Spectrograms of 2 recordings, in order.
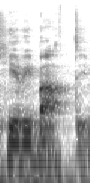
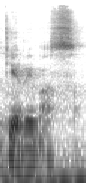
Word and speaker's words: Kiribati: Eh, och om man inte känner igen namnet Kiribas så skulle det kunna bero på att det stavas Kiribati men det uttalas alltså Kiribas.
